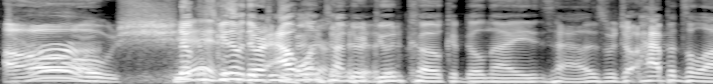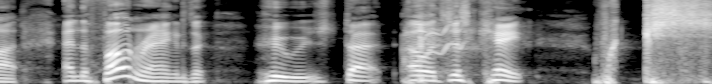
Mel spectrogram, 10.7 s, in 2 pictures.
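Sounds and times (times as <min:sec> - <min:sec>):
speech: 0:00.1 - 0:10.0
laughter: 0:01.3 - 0:03.3, 0:08.4 - 0:09.1
voice imitating a whip crack: 0:09.8 - 0:10.6.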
